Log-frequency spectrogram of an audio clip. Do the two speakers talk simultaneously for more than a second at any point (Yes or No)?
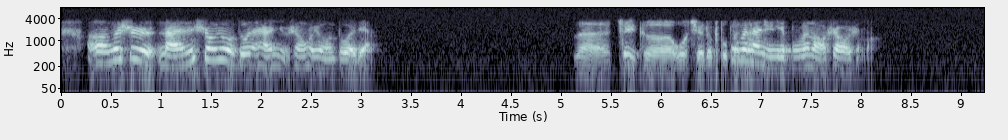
No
